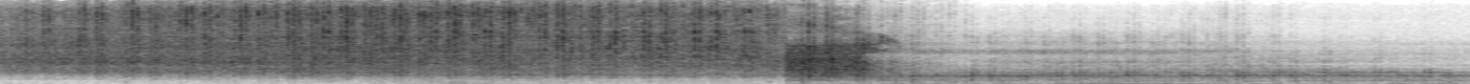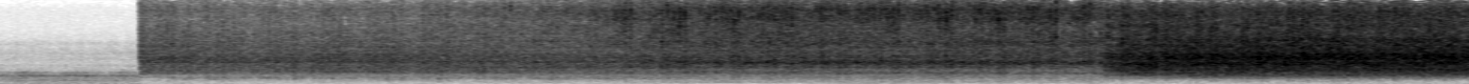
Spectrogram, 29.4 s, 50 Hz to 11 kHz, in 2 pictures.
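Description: KATO N-gauge model train (683 series Thunderbird) running on layout track: a steady hissing rattle of the wheels on the rails with a faint motor hum. It changes abruptly twice and gets louder near the end as the train passes close.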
